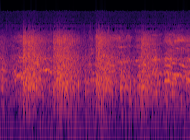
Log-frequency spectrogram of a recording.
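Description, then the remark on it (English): A chaotic flurry of gunshots in a shootout between outlaws and men from a wagon train led by the Lone Ranger: sharp cracks and pops repeating in bursts every second or so over a dense, noisy roar, with shouting voices mixed into the din. “We fired those shots.”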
